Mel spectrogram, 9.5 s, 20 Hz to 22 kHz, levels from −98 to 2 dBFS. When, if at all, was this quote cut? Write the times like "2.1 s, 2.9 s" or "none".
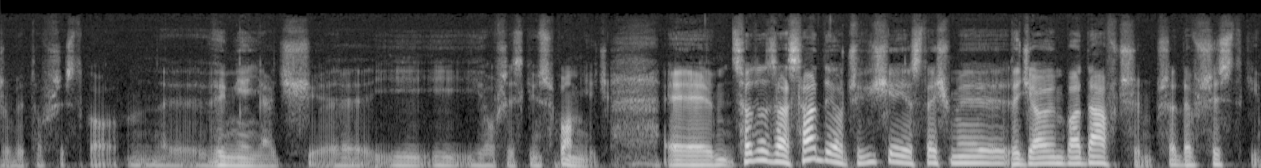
2.8 s, 5.5 s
